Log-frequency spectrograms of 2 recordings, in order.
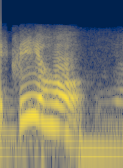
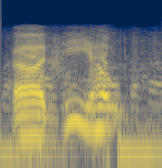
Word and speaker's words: dijo: Yeah, spell it que dijo, Q-U-E with the little tilde mark, dijo. D-I-J-O, you know, H is, the J is pronounced, you know, H.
